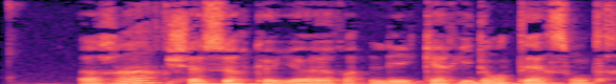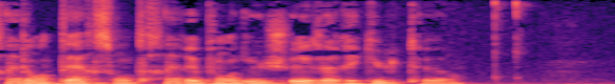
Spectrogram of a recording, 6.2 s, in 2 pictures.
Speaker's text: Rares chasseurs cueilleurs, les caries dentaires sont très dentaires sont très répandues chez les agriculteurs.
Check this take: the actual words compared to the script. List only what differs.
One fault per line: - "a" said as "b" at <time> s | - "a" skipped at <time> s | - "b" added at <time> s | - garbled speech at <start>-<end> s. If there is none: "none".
none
